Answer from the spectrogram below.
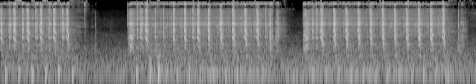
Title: Hard start electric start of the bike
